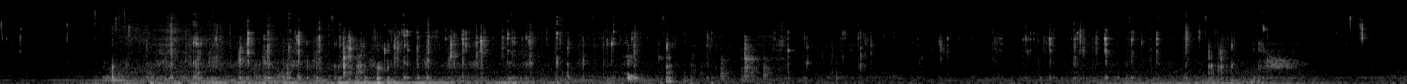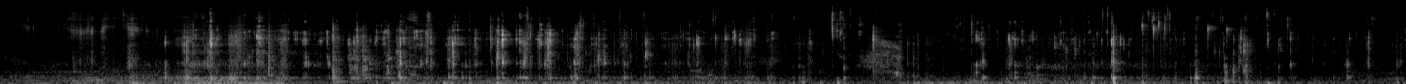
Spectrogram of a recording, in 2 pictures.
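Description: Close-miked wet chewing and mouth sounds of someone eating bites wrapped in gamtae seaweed, in several waves of dense small clicks and squelches with short pauses between them.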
